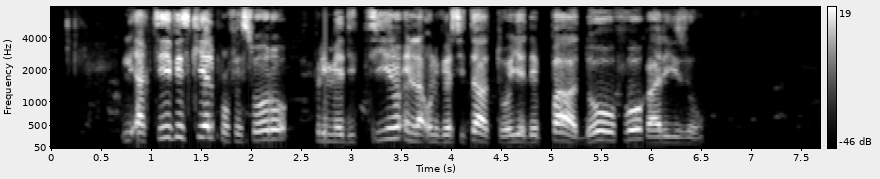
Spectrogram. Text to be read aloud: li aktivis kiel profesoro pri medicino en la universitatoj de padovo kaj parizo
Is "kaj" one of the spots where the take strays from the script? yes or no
yes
